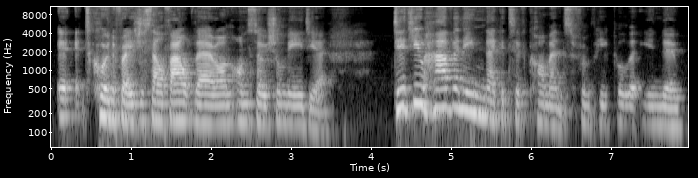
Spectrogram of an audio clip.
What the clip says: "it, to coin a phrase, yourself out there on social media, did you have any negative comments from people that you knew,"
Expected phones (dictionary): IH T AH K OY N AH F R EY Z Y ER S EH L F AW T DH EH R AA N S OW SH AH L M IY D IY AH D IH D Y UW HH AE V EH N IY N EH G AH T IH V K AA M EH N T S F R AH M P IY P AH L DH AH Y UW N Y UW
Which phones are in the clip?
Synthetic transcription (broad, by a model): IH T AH K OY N AH F R EY Z Y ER S EH L F AW T DH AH R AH N S OW SH AH L M IY D IY AH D IH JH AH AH V EH N IY N EH G AH T IH V K AA M EH N T S F R AH M P IY P AH L DH AH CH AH N Y UW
